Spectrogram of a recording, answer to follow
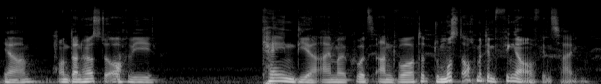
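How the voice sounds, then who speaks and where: A man's voice: fairly low pitch, normal speed, darkish tone. A man running a tabletop game as game master, describing scenes and instructing players in improvised narration.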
